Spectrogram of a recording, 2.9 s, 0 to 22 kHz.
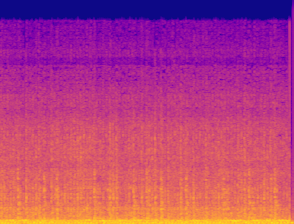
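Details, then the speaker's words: MK5 VW GTI Fahrenheit Edition with 220k miles has a loud, rough idle with a coarse rattle in the low rumble until shutdown. The noise comes from the flywheel, and the oil filter housing was also leaking oil. "now as you guys will have seen that terrible terrible noise that it was making was coming from the flywheel so that's not goo"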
